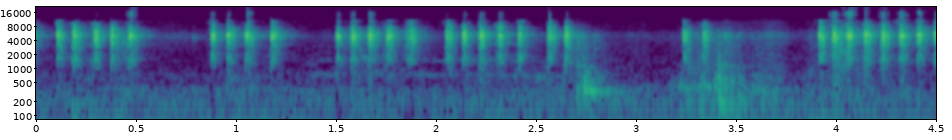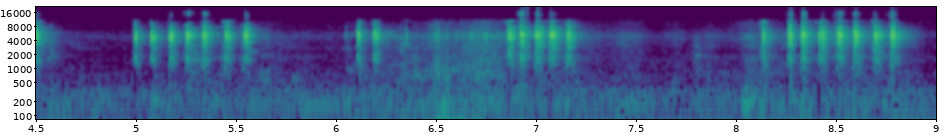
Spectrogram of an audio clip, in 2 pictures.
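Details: Fighting Eurasian tree sparrow giving short bursts of quick, bright chirps, several notes per burst, separated by brief gaps, with a couple of faint low knocks in the background.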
